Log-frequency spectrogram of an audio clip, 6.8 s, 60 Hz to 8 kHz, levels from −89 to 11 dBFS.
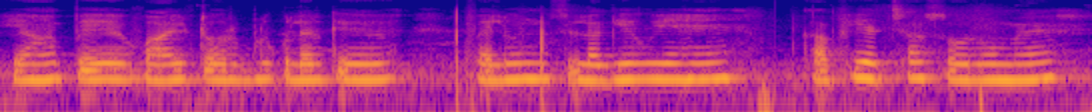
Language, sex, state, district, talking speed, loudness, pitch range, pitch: Hindi, female, Bihar, Bhagalpur, 130 wpm, -19 LUFS, 245-260 Hz, 255 Hz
